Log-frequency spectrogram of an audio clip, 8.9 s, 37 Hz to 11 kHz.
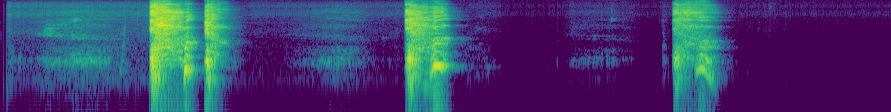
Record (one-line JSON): {"three_cough_length": "8.9 s", "three_cough_amplitude": 29719, "three_cough_signal_mean_std_ratio": 0.24, "survey_phase": "beta (2021-08-13 to 2022-03-07)", "age": "45-64", "gender": "Female", "wearing_mask": "No", "symptom_cough_any": true, "symptom_sore_throat": true, "symptom_fatigue": true, "symptom_headache": true, "smoker_status": "Never smoked", "respiratory_condition_asthma": false, "respiratory_condition_other": false, "recruitment_source": "Test and Trace", "submission_delay": "2 days", "covid_test_result": "Negative", "covid_test_method": "RT-qPCR"}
